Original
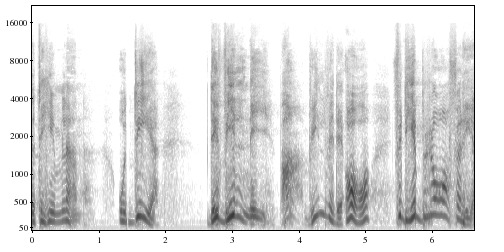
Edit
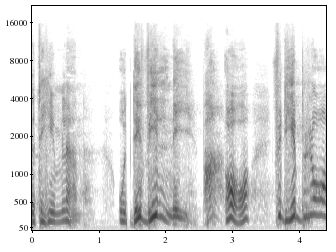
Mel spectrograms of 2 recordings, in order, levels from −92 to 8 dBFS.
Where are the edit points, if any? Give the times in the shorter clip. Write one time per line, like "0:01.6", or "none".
0:01.4
0:02.9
